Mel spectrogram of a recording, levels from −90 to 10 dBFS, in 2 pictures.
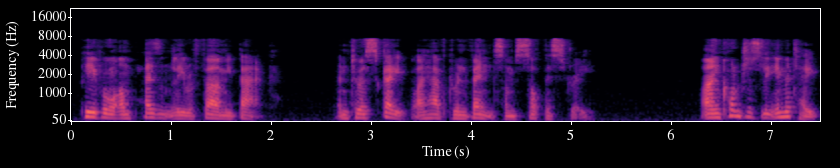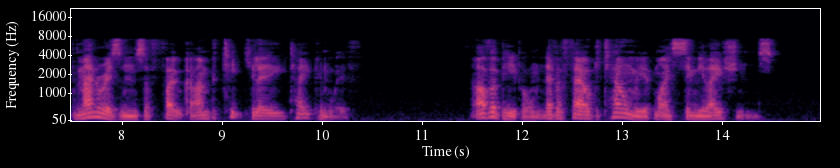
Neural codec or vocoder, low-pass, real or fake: none; 7.2 kHz; real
